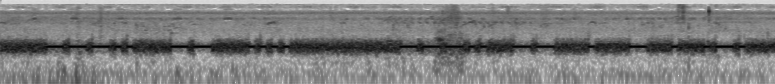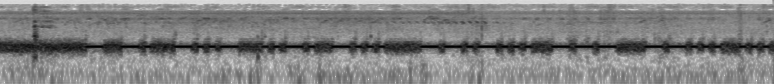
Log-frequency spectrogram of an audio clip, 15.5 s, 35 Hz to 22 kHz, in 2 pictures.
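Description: Yaesu FT-817 transceiver playing a Morse code (CW) signal received on the 40-metre amateur band: a single mid-pitched tone keyed on and off in dots and dashes, with a few short pauses, over steady band hiss.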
